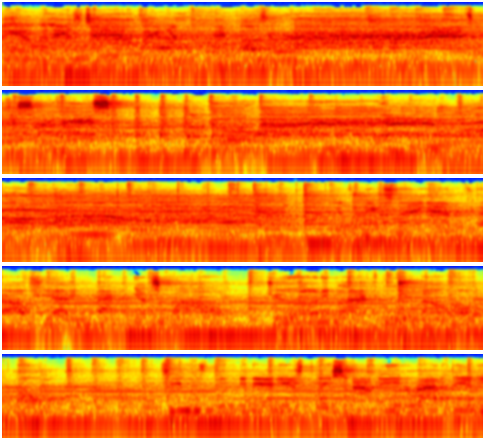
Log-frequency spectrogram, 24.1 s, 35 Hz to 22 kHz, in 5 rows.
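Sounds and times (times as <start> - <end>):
man singing: 0.0 - 10.2, 12.8 - 24.0
acoustic guitar: 0.0 - 24.0
bass: 0.0 - 24.0
keyboard: 0.0 - 24.0.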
